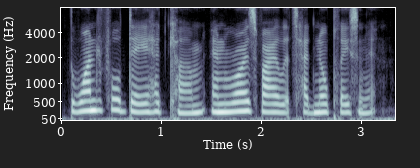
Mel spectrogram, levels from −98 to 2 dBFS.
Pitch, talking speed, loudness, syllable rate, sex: 225 Hz, 235 wpm, -16 LUFS, 5.7 syllables/s, female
